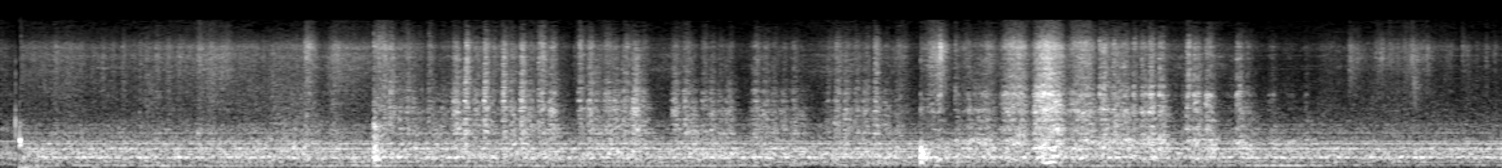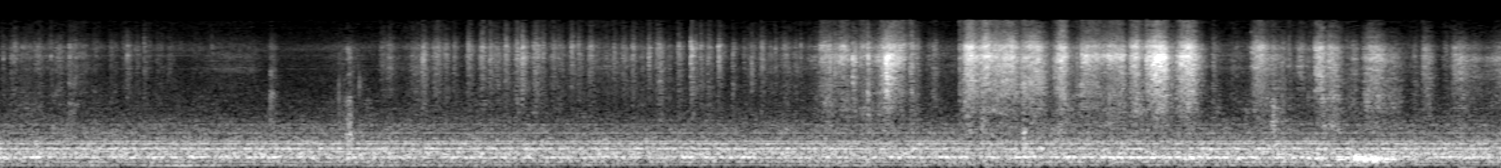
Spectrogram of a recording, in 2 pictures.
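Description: Foam packing peanuts rustling and rubbing against each other and a cardboard box in scattered strokes, busier near the end, over a steady low hum.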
